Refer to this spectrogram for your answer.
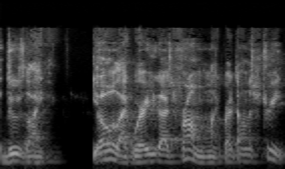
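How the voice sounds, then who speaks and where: The delivery has an animated tone and lively intonation. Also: man. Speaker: flag football coach and trainer. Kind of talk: casual chat.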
